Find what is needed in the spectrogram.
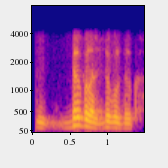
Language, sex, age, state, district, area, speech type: Kashmiri, male, 30-45, Jammu and Kashmir, Bandipora, rural, conversation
